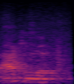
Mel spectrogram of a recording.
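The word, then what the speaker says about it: Ockenga: Okenga. Okenga? I think. It's Akinga.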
